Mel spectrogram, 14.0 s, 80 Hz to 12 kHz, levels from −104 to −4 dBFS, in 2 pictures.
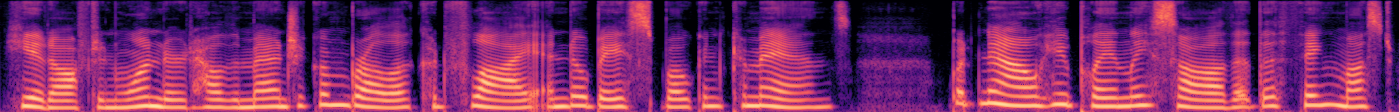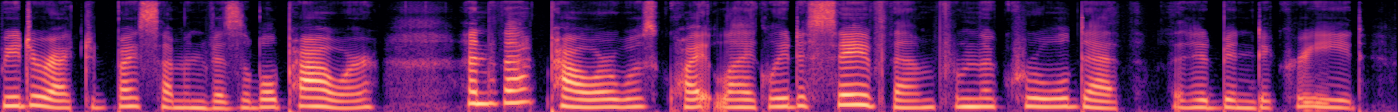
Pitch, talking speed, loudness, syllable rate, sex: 240 Hz, 195 wpm, -18 LUFS, 5.3 syllables/s, female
